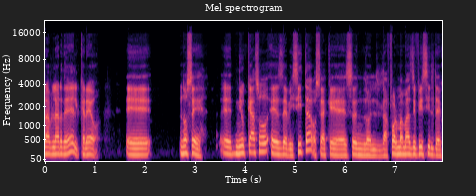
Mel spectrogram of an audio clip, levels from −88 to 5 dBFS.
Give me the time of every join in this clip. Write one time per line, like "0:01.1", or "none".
0:01.4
